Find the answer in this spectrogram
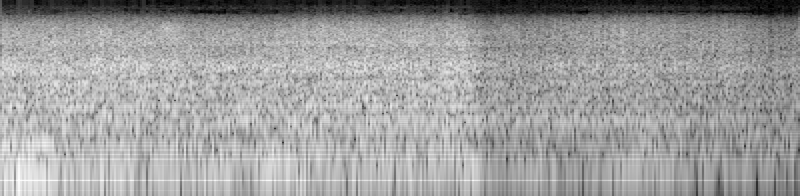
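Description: Soundtrack ambience: a low steady drone under a rushing hiss that fades gradually, dropping a step about three and a half seconds in.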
